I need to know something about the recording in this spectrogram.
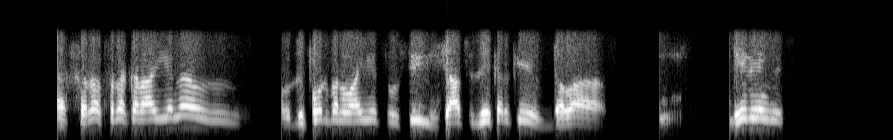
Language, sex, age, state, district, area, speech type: Hindi, male, 45-60, Uttar Pradesh, Pratapgarh, rural, conversation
